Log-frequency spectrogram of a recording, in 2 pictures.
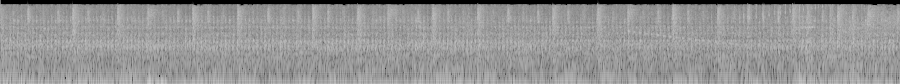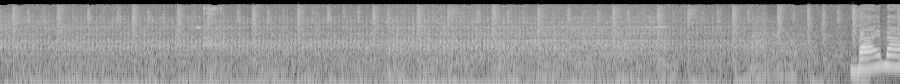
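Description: A school-bus engine sound effect running steadily, with music underneath.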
